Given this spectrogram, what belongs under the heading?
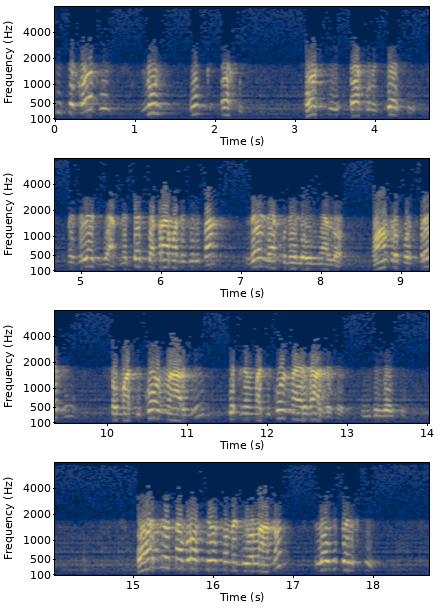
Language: Greek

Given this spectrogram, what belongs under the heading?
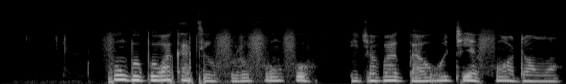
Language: Yoruba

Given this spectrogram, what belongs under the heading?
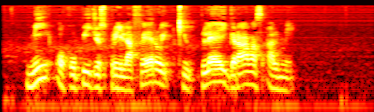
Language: Esperanto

